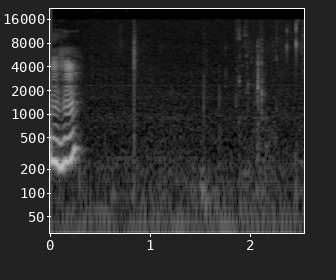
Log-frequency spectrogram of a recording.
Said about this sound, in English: Why did you stop while I drank water? Because I wanted that sound in there.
